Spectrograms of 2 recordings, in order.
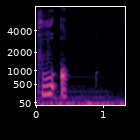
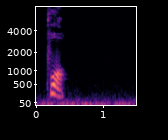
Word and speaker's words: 부엌: We write 부엌 like this, but the pronunciation is 부엌. Repeat after me. 부엌.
